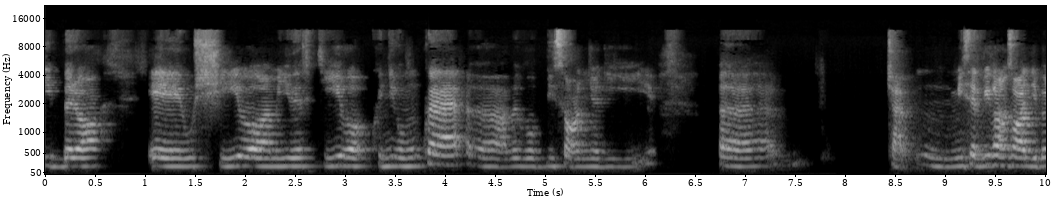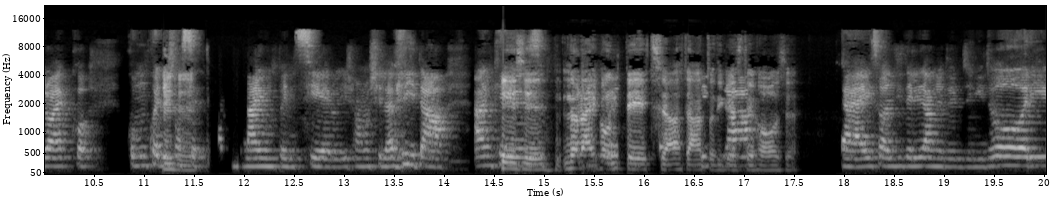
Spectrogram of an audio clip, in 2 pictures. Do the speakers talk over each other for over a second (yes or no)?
yes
